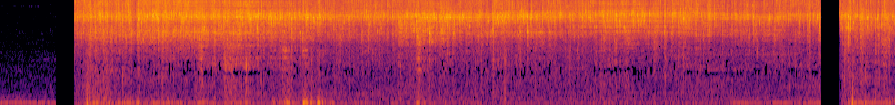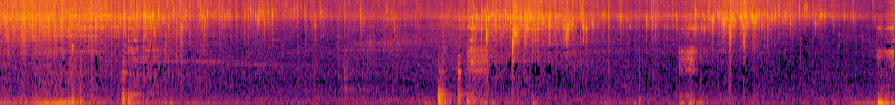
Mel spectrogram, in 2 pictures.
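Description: Breaded slices frying in hot oil in a cast-iron skillet: a loud, steady sizzle that starts abruptly about a second in. It breaks off for a moment near the middle and grows thinner in the second half, where a few short knocks are heard.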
